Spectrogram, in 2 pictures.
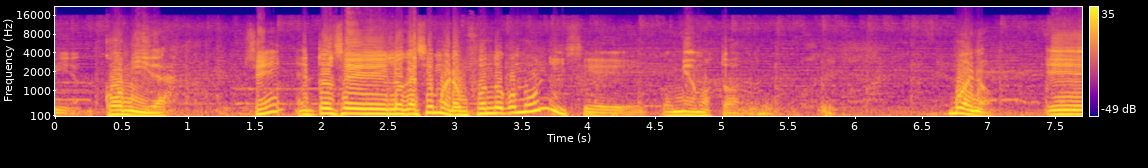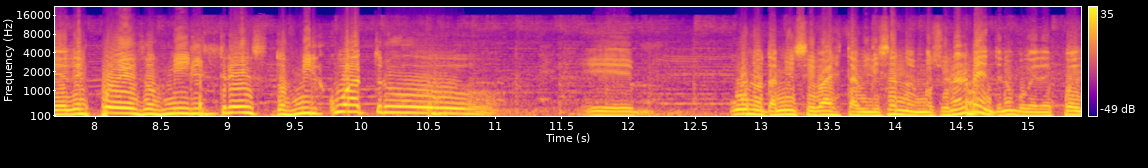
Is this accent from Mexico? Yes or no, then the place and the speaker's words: no; Mechita, Buenos Aires Province, Argentina; born there; yo no nací acá, yo nací en Mechita, un pueblo de la provincia de Buenos Aires.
